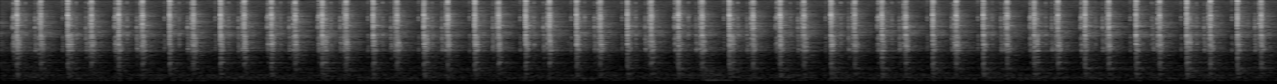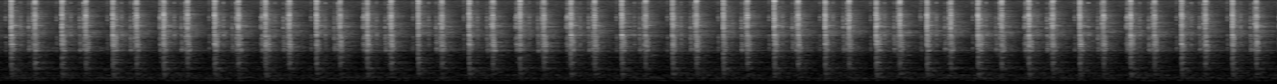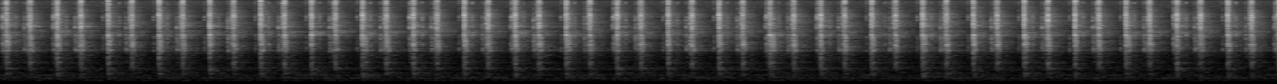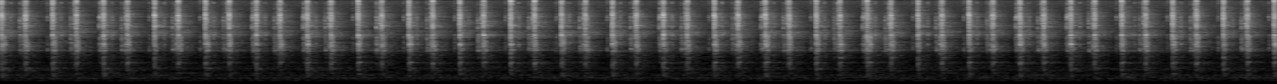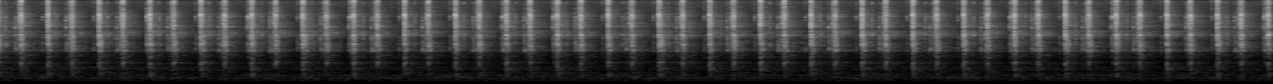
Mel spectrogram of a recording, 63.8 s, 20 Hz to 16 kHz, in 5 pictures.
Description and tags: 20090405.clock.mono.reverb
clock ticking. Sennheiser MKH 60 into Shure FP24 preamp, Edirol R09 recorder
clock, machine, tic, time, timer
